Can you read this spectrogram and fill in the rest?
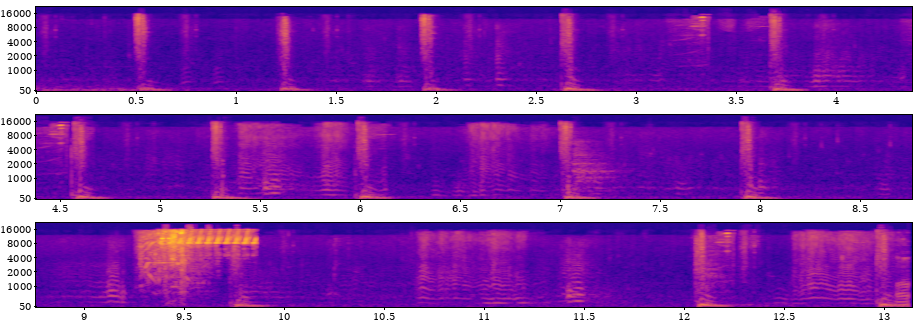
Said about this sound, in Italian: queste mosche sono così reali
